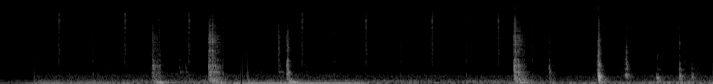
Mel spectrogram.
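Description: Mercedes EQS 580 turn-signal indicator ticking steadily, about three ticks a second, over a low cabin hum. A few louder clicks of interior controls come in between, the sharpest about six seconds in.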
